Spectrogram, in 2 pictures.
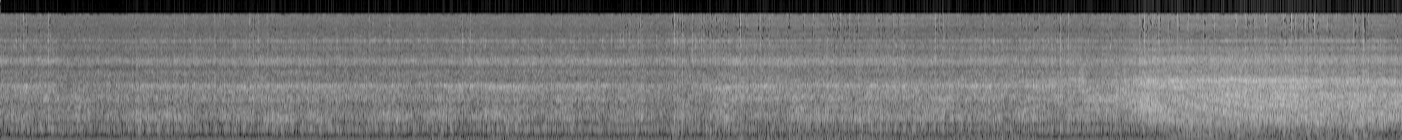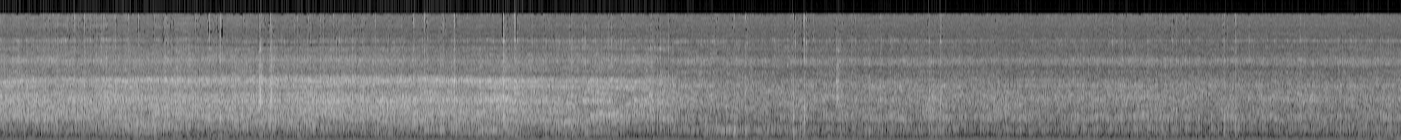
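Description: OO gauge model train running along its track, heard from on board: steady wheel-on-rail and motor noise. It grows louder for about nine seconds in the middle, then settles back.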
